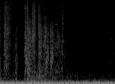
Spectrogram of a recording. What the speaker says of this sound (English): Nail gun.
